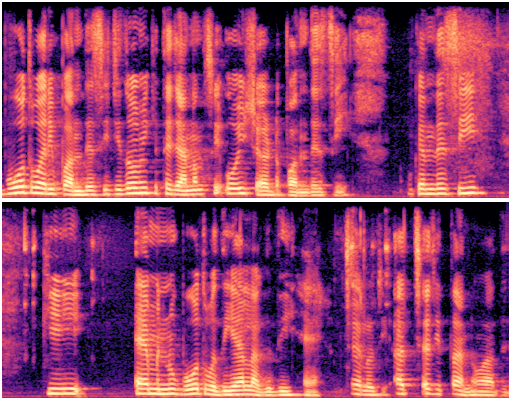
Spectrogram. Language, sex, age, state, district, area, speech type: Punjabi, female, 45-60, Punjab, Jalandhar, urban, spontaneous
